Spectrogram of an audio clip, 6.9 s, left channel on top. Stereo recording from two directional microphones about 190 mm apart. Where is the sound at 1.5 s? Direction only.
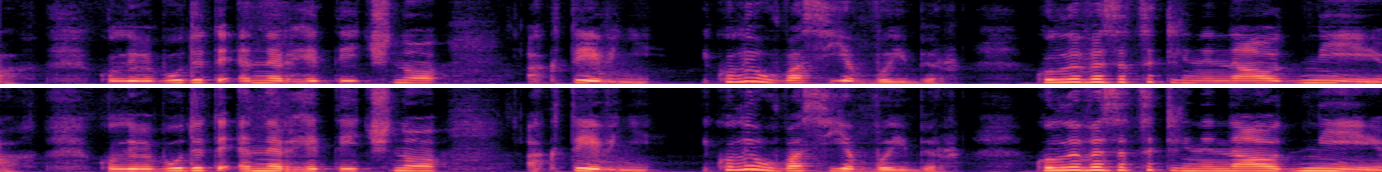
5° left (ahead or behind).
